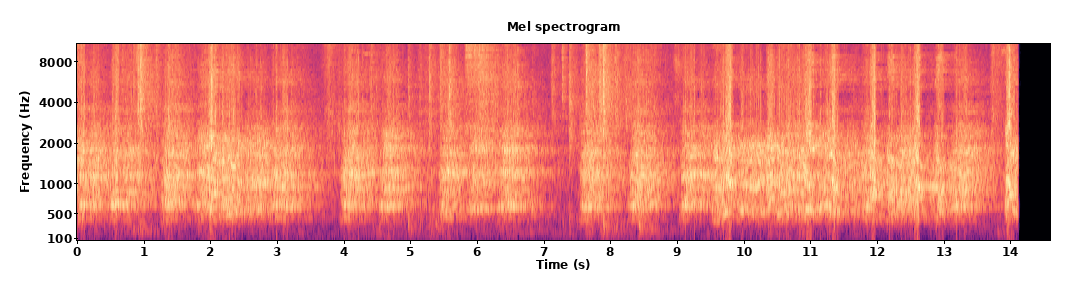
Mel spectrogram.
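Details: Several dogs barking together at The Barking Lot, recorded 11/10/14: dense overlapping barks and yelps in waves, short pauses near four and seven seconds, ending abruptly.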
